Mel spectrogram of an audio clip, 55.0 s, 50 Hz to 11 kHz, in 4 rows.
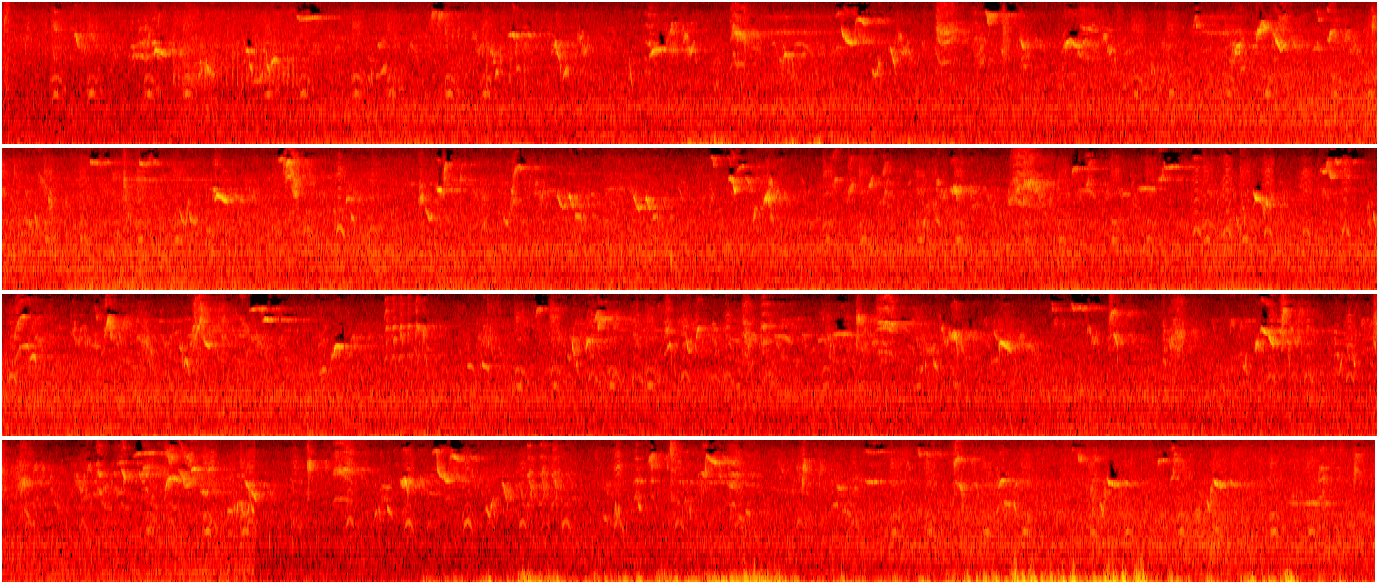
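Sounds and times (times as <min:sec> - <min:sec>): small birds chirping: 0:00.0 - 0:54.9.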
